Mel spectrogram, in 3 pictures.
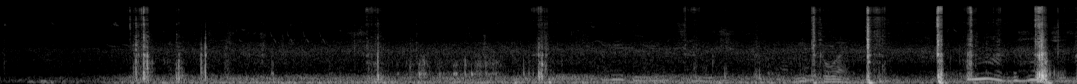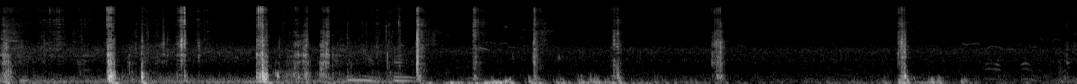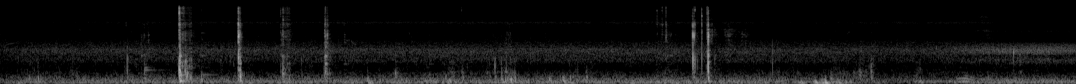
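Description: A long-handled hoe chopping and scraping into loose, stony soil, making irregular sharp strikes over a low background rumble.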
